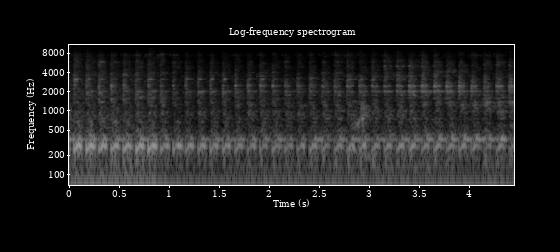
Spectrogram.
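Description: Steady machine noise, pulsing rapidly over a low hum, that sounds like some kind of drill, though its exact source is unknown.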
